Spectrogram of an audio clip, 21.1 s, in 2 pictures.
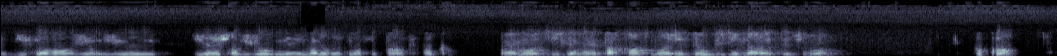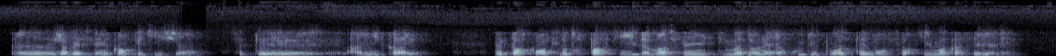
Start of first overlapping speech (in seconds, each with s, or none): none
